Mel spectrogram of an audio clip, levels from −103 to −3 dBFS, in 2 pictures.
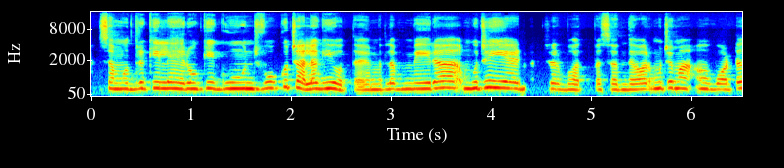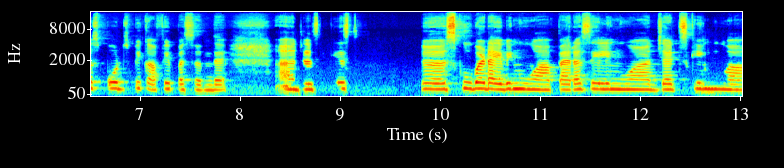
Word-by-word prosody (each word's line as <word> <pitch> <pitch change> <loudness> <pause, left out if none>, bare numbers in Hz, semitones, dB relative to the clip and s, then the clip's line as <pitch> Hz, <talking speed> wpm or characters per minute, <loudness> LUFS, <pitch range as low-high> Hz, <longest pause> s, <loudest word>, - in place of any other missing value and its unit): समुद्र 230 -1 -1
की 255 0 +2
लहरों 235 -2 +2
की 245 +1 0
गूंज 235 0 +3
वो 250 +2 -1
कुछ 285 -2 +1
अलग 225 -1 +4
ही 240 - +3
होता 225 -5 0
है 195 - -3
मतलब 210 +2 -3
मेरा 230 +3 +3 0.2
मुझे 250 +3 +3
ये 265 -1 +5
एडवेंचर 225 -1 -5
बहुत 200 -1 -5
पसंद 205 -1 -4
है 205 - 0
और 220 +1 0
मुझे 245 +2 0
मा 245 -1 +2
वहाँ 230 - -2
वॉटर 210 +3 0
स्पोर्ट्स 245 -1 -2
भी 250 - -6
काफ़ी 200 +4 -3
पसंद 195 -1 -5
है 190 - -3 0.5
अ, - - 0
जैसे 210 +1 -1 0.2
कि 240 - 0
स - - -8 0.9
स्कूबा 240 +2 +5
डाइविंग 225 0 +2
हुआ, 205 -2 0
पैरासेलिंग 215 +2 0
हुआ 205 -1 -1
जेट 210 0 -3
स्कीइंग 225 -2 -1
हुआ। 200 -1 -1
225 Hz, 190 wpm, -21 LUFS, 205-240 Hz, 0.9 s, ये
